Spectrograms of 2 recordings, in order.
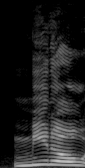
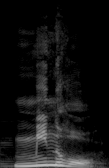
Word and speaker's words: Minho: Don't just settle for, yeah, Mino is okay. It's not. Minho, Minho, something like that, right?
